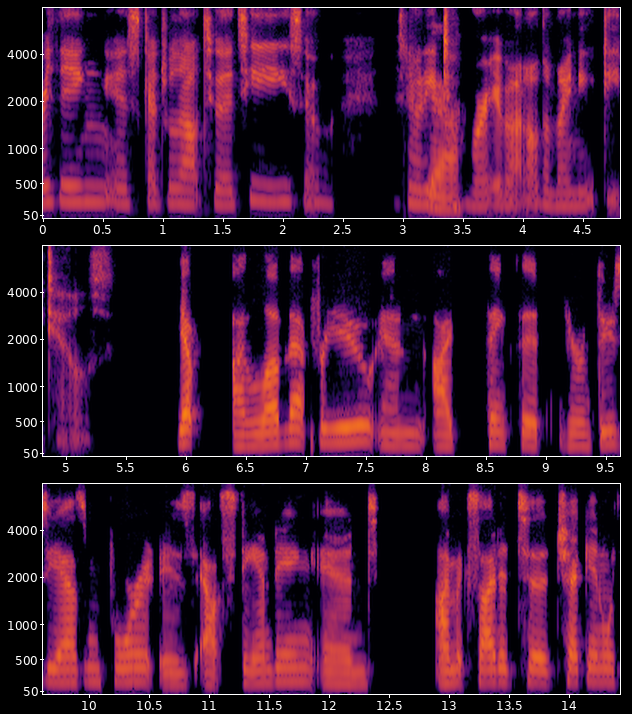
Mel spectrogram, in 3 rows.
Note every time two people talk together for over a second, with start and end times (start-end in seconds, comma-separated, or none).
none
